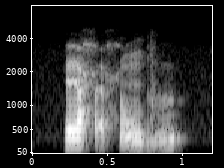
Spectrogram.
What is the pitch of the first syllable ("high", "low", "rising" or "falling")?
high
